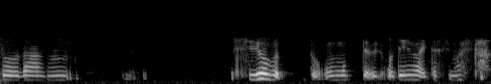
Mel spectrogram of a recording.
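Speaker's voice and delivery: tearful voice, near crying, holding back tears. A wife phoning for advice explains why she called; tearful voice. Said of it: "奥さんもう涙声じゃないですか".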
